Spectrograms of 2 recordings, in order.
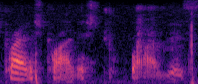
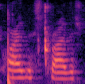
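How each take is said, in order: First: Whisper. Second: Said in the usual way. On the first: Real, not acted. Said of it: "drops to whisper". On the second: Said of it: "repeating while attempting".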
